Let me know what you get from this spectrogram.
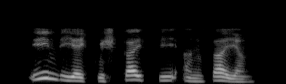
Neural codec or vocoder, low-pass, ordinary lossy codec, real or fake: autoencoder, 48 kHz, 32 numbers a frame, DAC-VAE, trained on Japanese speech; 5.4 kHz; MP3, 32 kbps; fake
